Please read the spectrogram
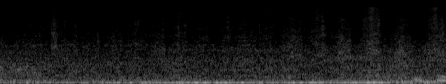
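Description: Faint scratchy strokes of a bristle brush rubbing over a canvas as oil is brushed on, over a steady low hum.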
